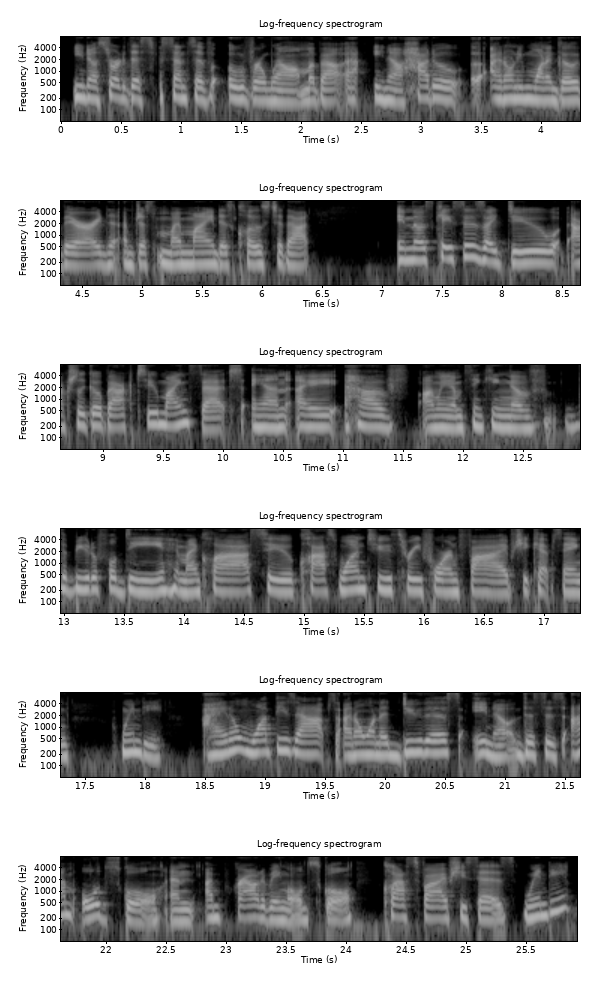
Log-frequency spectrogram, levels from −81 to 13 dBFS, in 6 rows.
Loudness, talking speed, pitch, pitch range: -24 LUFS, 220 wpm, 195 Hz, 180-210 Hz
